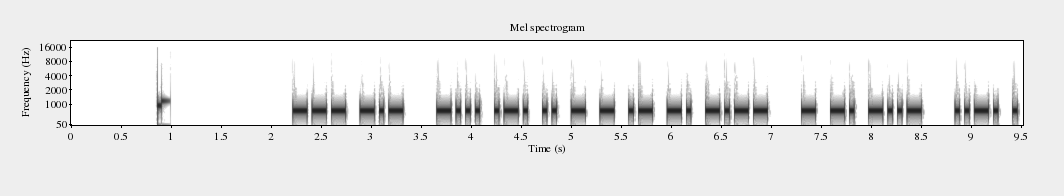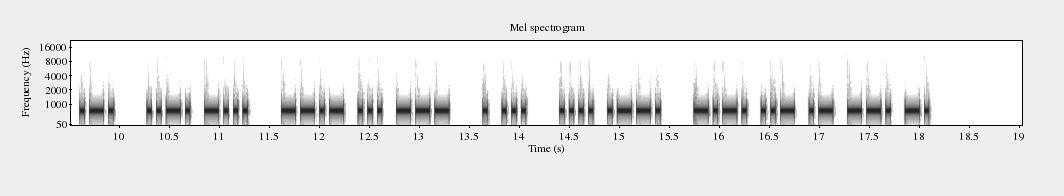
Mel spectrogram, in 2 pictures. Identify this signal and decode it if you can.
Morse code, heard as a keyed tone, about 25 wpm, 700 Hz. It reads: OK BRITTANY TNX FER FB QSO ES HP CUAGN
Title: Practice QSO - Exchange 4 - Ending - 25wpm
